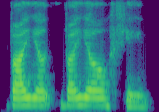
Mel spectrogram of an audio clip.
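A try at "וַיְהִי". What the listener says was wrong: Not yo, Vaye. Vayehi.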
